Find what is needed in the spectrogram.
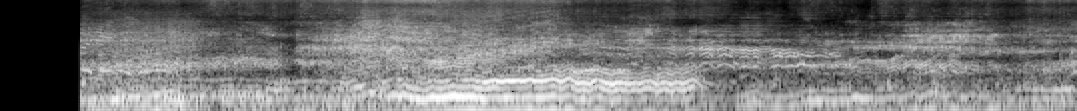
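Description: Motocross motorcycle engines revving hard as riders race past on the dirt track, the pitch climbing and dropping with the throttle. The sound starts abruptly about half a second in and is loudest a few seconds later.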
